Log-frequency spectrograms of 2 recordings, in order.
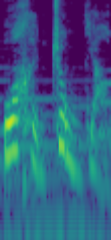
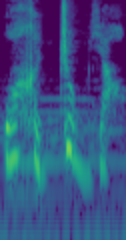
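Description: First: It is said a little louder. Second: It is said quietly, almost to oneself.

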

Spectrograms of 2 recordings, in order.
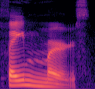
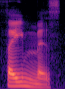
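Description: First: The vowel is said with a curled-tongue r sound. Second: The vowel is said plainly without any r sound. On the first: The speaker calls it wrong. "不要读成famous" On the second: The speaker calls it right. "没有r 就不能卷舌"

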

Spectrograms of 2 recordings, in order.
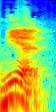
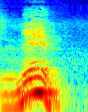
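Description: First: The word is pronounced like nian. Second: The word is pronounced like nen. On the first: The speaker calls it wrong. "不要读成念，不是念啊" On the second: The speaker calls it right. "是nan"

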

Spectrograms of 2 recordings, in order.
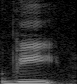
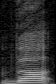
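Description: First: The word is said in a full, stressed form. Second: The word is said in a weak, unstressed form. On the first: The speaker calls it right. "应该读成the。它此时呢应该是一个重读的发音" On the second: The speaker calls it wrong. "它不能读成the"

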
